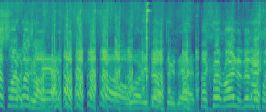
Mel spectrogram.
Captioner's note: all laughing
